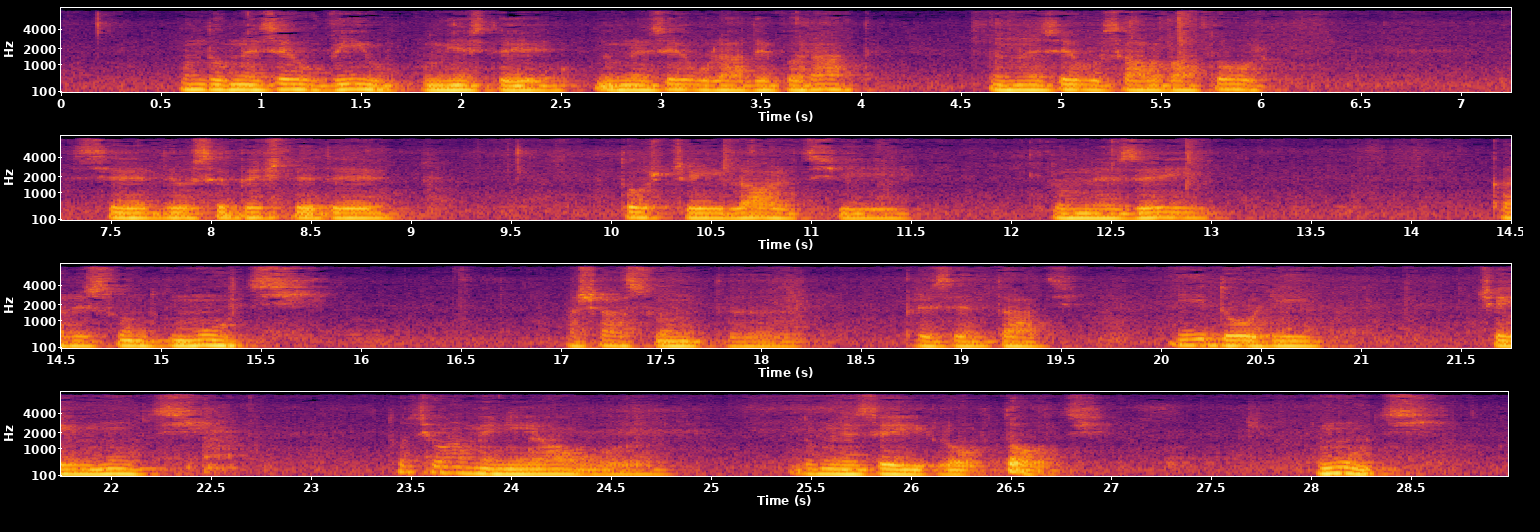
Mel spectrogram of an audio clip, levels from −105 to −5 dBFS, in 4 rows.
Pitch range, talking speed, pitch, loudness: 125-135 Hz, 65 wpm, 130 Hz, -22 LUFS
